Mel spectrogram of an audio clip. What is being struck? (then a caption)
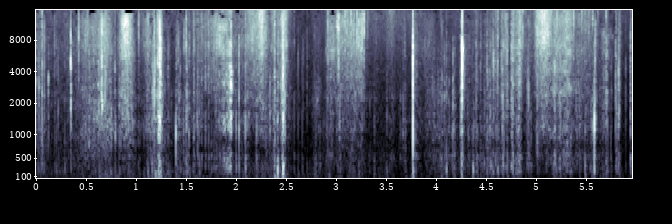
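Clear PVC plastic pouch holding felt-tip markers. An iridescent clear PVC pouch with a black palm-leaf print, full of felt-tip markers, is gripped and squeezed with long nails and fingertips. The plastic gives a steady, dense crinkling broken by sharp, bright crackles and snaps at irregular moments, with the markers shifting inside.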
